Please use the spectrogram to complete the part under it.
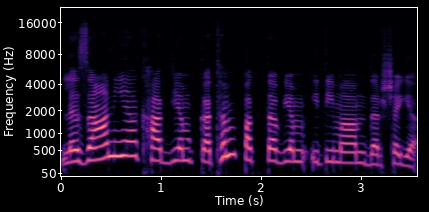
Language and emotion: Sanskrit, neutral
